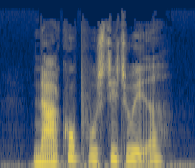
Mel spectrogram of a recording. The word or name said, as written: narkoprostitueret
